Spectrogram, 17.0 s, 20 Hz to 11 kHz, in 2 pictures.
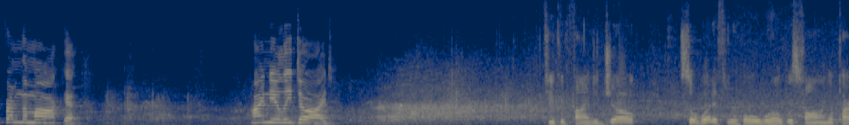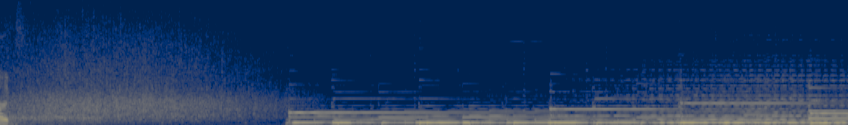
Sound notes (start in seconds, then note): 9.9 applause; 10.7 orchestra playing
